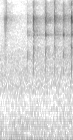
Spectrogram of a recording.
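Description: A Norinco SKS rifle bolt is shaken after cleaning out the cosmoline that had held its steel firing pin stuck forward, a condition that can cause slam fires. A quiet, continuous, quick clicking rattle is heard as the pin moves inside the bolt. This shows the firing pin is free-floating and good.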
